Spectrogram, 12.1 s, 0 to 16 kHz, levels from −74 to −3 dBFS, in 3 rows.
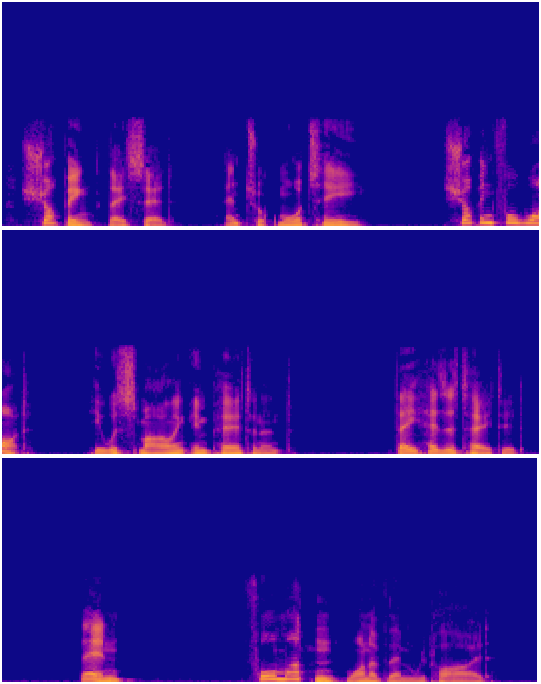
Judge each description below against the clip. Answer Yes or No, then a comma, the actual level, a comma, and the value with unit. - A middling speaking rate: No, slow, 115 wpm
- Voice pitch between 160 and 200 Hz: No, low, 135 Hz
